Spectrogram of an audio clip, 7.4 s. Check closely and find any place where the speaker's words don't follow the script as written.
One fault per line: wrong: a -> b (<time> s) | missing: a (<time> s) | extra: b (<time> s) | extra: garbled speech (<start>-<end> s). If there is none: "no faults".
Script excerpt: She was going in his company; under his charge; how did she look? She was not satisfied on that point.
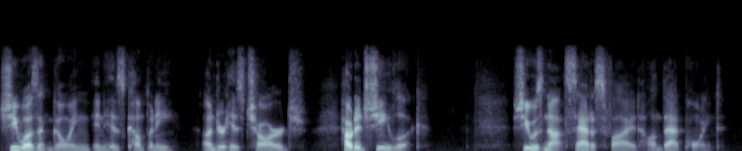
wrong: was -> wasn't (0.2 s)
